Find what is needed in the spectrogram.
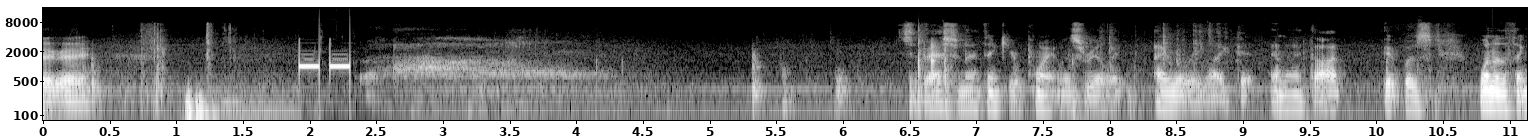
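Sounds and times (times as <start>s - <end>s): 
speech: 0.0s - 1.2s, 6.5s - 11.1s
telephone keypad dialing tones dialing back into a phone call: 1.9s - 2.4s.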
